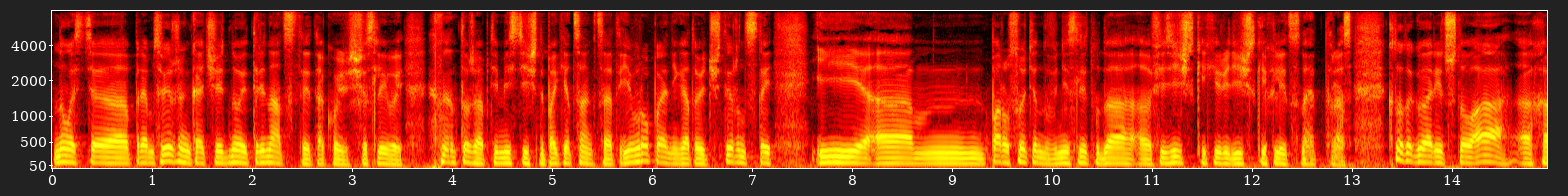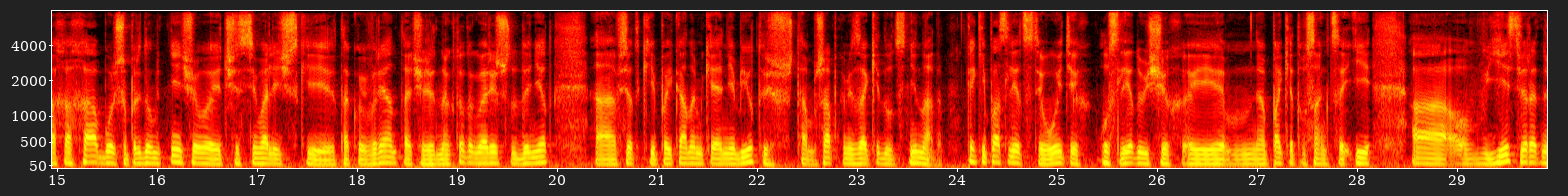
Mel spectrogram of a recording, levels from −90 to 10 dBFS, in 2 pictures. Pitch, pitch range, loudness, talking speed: 100 Hz, 95-110 Hz, -18 LUFS, 140 wpm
